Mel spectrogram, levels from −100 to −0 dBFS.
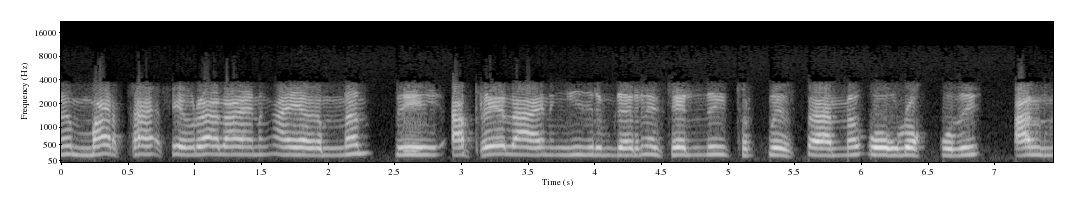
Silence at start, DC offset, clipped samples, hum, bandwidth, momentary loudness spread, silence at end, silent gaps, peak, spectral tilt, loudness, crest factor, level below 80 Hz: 0 s; under 0.1%; under 0.1%; none; 4.3 kHz; 8 LU; 0 s; none; -6 dBFS; -7 dB/octave; -22 LUFS; 16 dB; -74 dBFS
